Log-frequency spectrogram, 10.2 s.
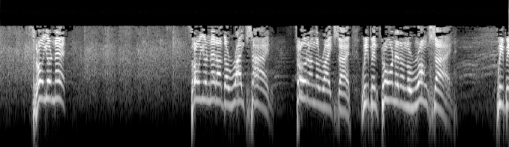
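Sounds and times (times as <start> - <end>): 
audience clapping: 0.0 - 4.5
speech: 0.7 - 1.4, 3.8 - 9.2, 9.9 - 10.1.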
